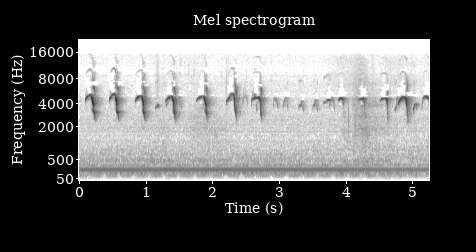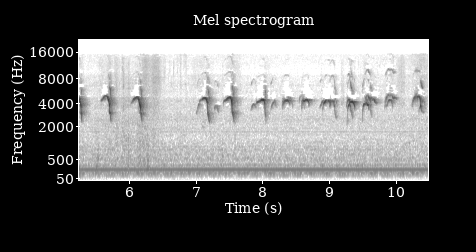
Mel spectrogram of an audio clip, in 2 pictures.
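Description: Black Copper Marans chicks hatching from their eggs, peeping: short, high peeps that slide down in pitch, coming a few a second, sparser around three to four seconds in and pausing briefly near seven seconds. A steady low hum runs underneath.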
